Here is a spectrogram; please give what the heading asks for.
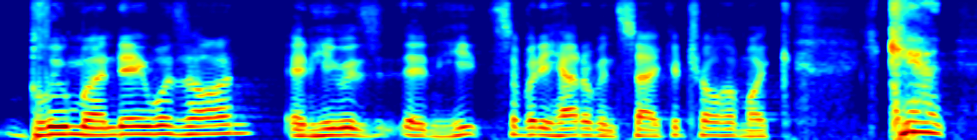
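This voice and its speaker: Male podcast co-host, jokey and teasing, voice sitting a bit high. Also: steady tone, a little fast, smooth. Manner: teasing, joking banter. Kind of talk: casual chat.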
